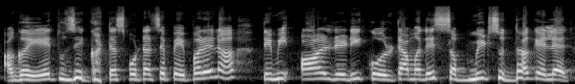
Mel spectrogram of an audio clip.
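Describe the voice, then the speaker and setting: A woman's voice: fairly high pitch, measured pace, lightly acted. A woman voicing a scheming, jealous young woman who snaps and taunts her rival, in a dramatized recap of a TV serial. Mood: taunting.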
